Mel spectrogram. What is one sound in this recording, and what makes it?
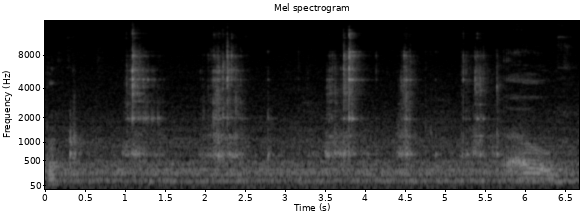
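A bottle rattles as a young man shakes it.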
